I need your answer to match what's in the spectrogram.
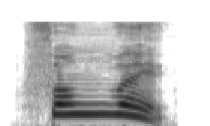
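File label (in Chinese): "风味" Chinese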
